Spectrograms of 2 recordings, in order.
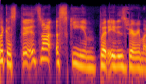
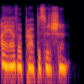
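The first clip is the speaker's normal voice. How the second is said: soft, hushed half-whisper at close range; 7 dB quieter than usual. Leaning in close to a waking companion at night: half-whispering. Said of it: "She's, like, whispering".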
